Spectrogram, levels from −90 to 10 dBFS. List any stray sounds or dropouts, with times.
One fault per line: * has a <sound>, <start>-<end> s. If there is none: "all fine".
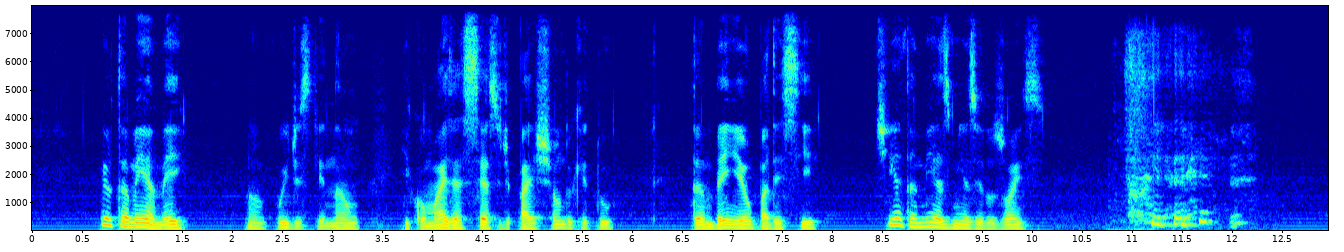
* has a laugh, 10.8-12.3 s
